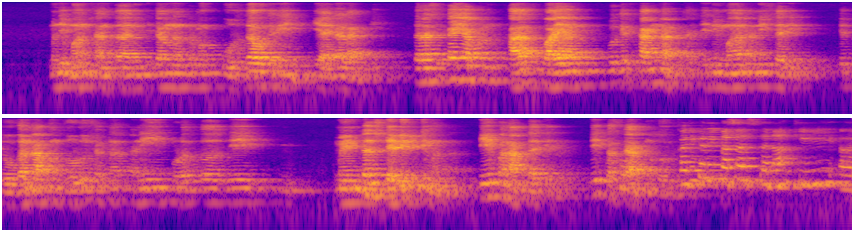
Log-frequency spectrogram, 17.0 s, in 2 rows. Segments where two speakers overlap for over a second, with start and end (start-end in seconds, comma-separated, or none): none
